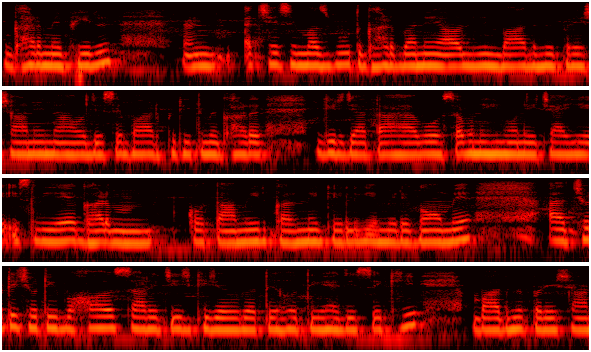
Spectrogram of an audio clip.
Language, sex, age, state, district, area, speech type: Urdu, female, 18-30, Bihar, Khagaria, rural, spontaneous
